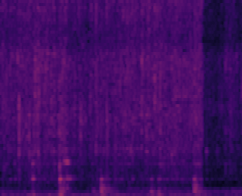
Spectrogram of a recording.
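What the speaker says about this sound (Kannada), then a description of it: "ಈರುಳ್ಳಿ ಕೂಡ ಹಸಿ ವಾಸನೆ ಹೋಗೋ ತನಕನೂ ಫ್ರೈ ಮಾಡ್ಕೊಬೇಕು." Sliced onion fries in a pan with a steady close sizzle, punctuated by a few quick stirring scrapes.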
